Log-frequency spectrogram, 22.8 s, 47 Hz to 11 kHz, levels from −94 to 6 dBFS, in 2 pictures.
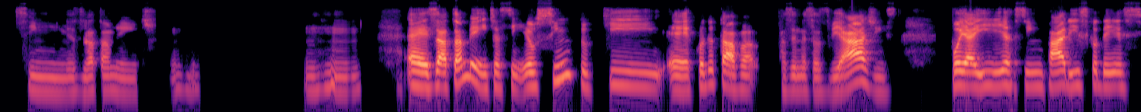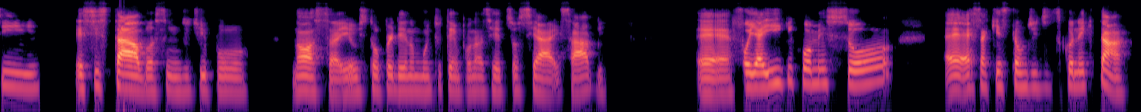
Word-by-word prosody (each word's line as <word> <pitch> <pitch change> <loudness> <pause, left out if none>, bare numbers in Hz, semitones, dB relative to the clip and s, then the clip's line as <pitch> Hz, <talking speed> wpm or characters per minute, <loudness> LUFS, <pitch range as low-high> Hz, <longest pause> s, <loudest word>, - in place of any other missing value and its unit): Sim, 130 -3 -14
exatamente. 130 -1 -11
Uhum. 145 -1 -27 1.0
Uhum. 135 -1 -17 0.5
É, 175 -2 +7
exatamente. 160 - +3
Assim, 150 -3 -9
eu 165 - +1
sinto 235 - -5
que, 170 -4 -6
eh, 135 -1 +1
quando 165 +6 -6
eu - - -6
estava 145 -5 +2 0.2
fazendo 140 0 -12
essas 130 -1 -13
viagens, 135 - +5 0.5
foi 175 0 +6
aí 165 +2 +4
assim, 175 -1 -5
em 165 -1 -11
Paris 165 +1 +4
que 175 - -7
eu - - -10
dei 165 -1 -4
esse 160 -1 -11 0.4
esse 150 +3 -6
estalo 145 -4 +6
assim, 130 0 -14
de 135 0 -19
tipo: 130 -1 -15 0.4
"Nossa 135 -3 -2
eu 125 - -8
estou 130 +2 -12
perdendo 135 -1 -8
muito 135 +1 -16
tempo 135 -2 -11
nas 130 +1 -13
redes 130 -1 -13
sociais", 135 - -4
sabe. - - -3 0.9
É, 125 0 0
foi 165 -1 -1
aí 175 +5 0
que 215 +2 -14
começou 190 0 -6 0.5
e - - -6
essa 315 - -1
questão 170 0 -8
de 160 0 -12
desconectar, 165 +2 -1
150 Hz, 135 wpm, -22 LUFS, 135-170 Hz, 1.0 s, É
